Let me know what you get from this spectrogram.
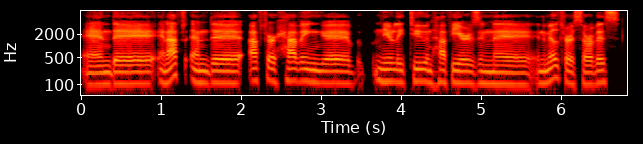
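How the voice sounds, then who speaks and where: A man in his fifties from Russia, a guest expert speaking in a measured, halting way with frequent restarts. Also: lowish voice, fairly even intonation, clear, resonant tone, dry recording, clean studio sound. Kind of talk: casual interview talk.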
